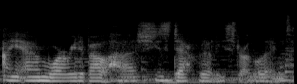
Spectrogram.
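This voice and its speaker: A woman's voice: low-pitched, flat delivery, fairly quick, lo-fi sound, faint music behind. Sniffly woman with a head cold. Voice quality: nasal from a cold. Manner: chatty, empathetic, talks to the characters. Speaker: reaction video host. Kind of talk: casual reaction commentary.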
